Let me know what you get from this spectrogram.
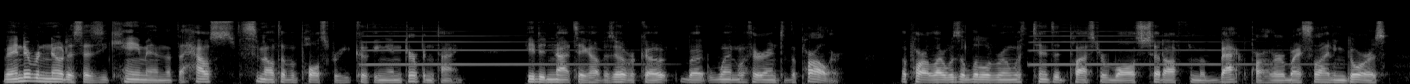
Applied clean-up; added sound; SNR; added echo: none; Trumpet; 17 dB; none.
